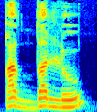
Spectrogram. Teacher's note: ولا يخفى أن إضغام الدال في الضاد لورش أيضا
